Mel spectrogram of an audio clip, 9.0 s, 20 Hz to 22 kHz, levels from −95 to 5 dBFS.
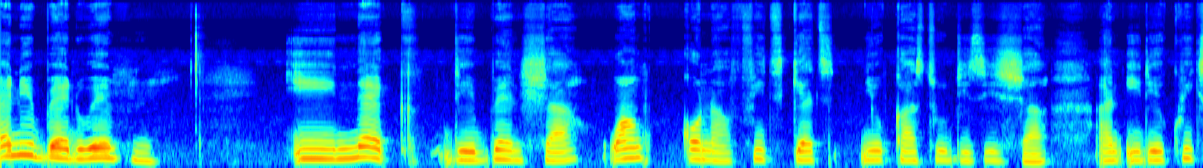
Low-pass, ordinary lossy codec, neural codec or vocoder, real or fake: none; none; none; real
